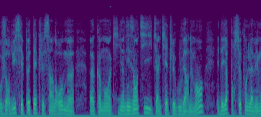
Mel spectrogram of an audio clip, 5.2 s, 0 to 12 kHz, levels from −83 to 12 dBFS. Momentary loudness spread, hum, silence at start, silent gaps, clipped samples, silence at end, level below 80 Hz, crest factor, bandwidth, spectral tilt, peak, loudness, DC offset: 4 LU; none; 0 s; none; under 0.1%; 0 s; -62 dBFS; 20 dB; 8 kHz; -6 dB/octave; -10 dBFS; -29 LUFS; 1%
